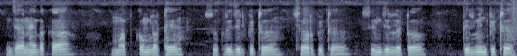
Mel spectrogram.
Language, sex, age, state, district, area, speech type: Santali, male, 45-60, Odisha, Mayurbhanj, rural, spontaneous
